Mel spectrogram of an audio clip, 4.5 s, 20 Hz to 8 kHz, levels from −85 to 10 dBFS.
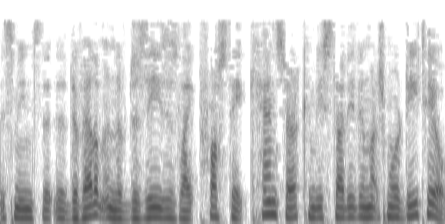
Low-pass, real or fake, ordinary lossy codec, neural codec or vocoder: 7.2 kHz; fake; MP3, 24 kbps; vocoder, 44.1 kHz, 80 mel bands, Vocos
